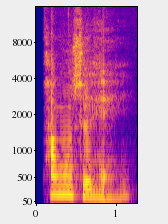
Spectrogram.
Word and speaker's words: 황우슬혜: 황우슬해. 황우슬해. It's difficult to pronounce it. 해. 해 has a double vowel 예 attached to here.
